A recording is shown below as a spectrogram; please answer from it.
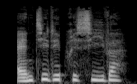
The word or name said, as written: antidepressivum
